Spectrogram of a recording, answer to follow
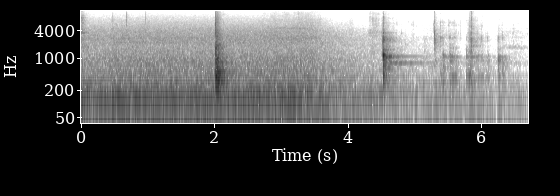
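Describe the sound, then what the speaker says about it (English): A ratchet socket works on the alternator bolt of a Toyota Highlander: two sharp metallic clicks a couple of seconds apart, then a short run of lighter quick clicks, close up with no talking. "Nice thing about our socket is you can get a few clicks to orient the handle exactly where you want it."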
